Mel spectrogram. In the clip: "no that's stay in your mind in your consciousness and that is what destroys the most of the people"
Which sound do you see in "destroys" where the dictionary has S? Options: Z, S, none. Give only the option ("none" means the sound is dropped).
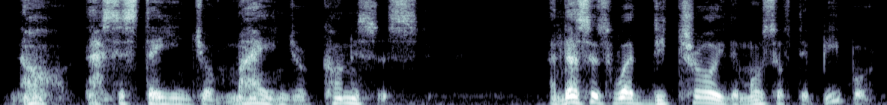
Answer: none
